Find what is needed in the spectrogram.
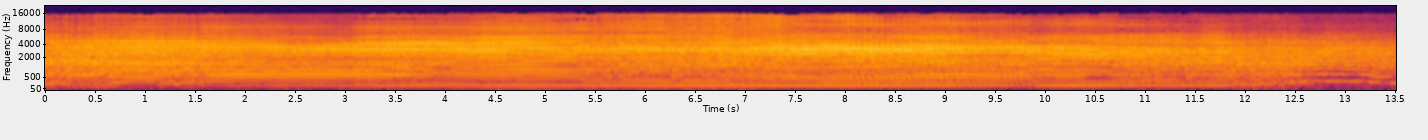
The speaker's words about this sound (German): Ja, das Interessanteste an meiner Wohnung ist aber meine Badezimmertür. Ich habe wahrscheinlich die am schönsten quietschende Badezimmertür der Welt.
